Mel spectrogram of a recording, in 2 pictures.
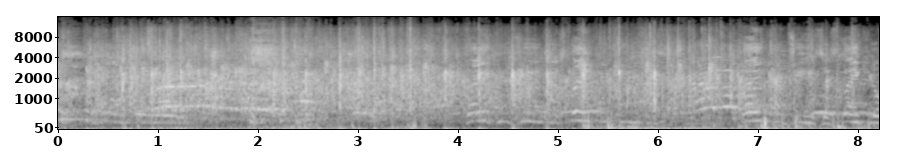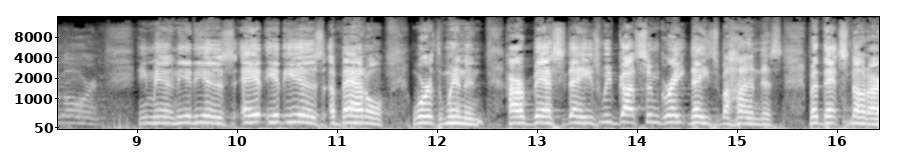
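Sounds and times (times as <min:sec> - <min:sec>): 
faint voices and cheers in the crowd: 0:00.0 - 0:08.2
audience applauding: 0:00.0 - 0:08.5
speech: 0:09.0 - 0:16.4.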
